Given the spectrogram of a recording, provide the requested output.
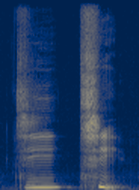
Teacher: J-I first tone, Q-I fourth tone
